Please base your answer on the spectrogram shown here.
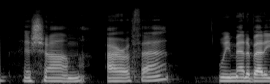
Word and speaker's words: Hesham: And you said, "Yeah, I mean, it's pronounced Hisham."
